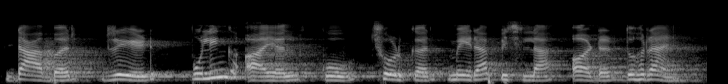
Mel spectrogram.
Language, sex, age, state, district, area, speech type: Hindi, female, 30-45, Uttar Pradesh, Sonbhadra, rural, read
